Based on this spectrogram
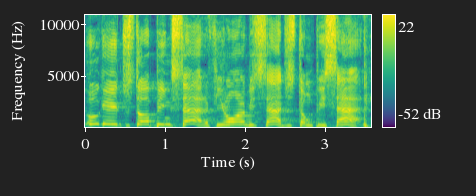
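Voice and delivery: lightly mocking her husband's matter-of-fact advice; dismissive husband. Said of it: "He's such a man".

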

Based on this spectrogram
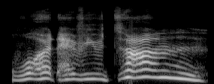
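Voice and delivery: slow, high, horrified question; a woman aghast at what they did; horrified gasp. Acted. Stunned woman asks the intruders in horror. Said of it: "looks at you horrified".

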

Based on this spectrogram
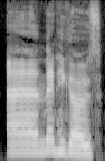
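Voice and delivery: usual speaking voice

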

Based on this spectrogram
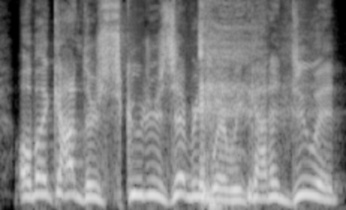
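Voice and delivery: giddy high sing-song rush; excited. Retold or imitated. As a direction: gush about the scooters, fast and high. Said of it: "come back and go".

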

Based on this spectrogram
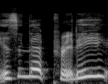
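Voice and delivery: slow, high, mock-admiring; sing-song admiring. Mocking just hanging stockings.

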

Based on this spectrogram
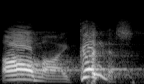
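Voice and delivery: slow, loud amazement; awestruck. Acted. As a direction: stretch it out, overwhelmed by the sight. John's awe at seeing Jesus.

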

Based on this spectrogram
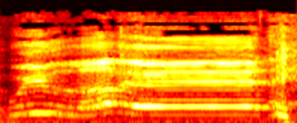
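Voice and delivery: high, loud, long-drawn cheer; hammed-up delight, stretching the words; mock enthusiasm. Cheering pricey California life, sarcastic gleeful whoop.

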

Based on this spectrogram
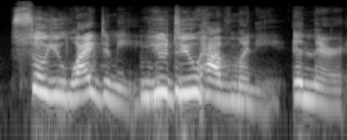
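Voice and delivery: loud, drawn-out mock accusation; slowly and loudly catch them in a lie; accusing cop. Acting the cop's accusation.

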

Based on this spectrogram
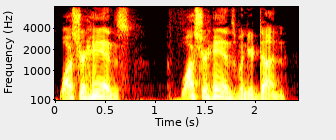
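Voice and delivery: high, loud frantic command; frantic high-pitched yelling; shouted order. A narrator's reading. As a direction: shout orders in germ panic. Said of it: "he shouted at her".

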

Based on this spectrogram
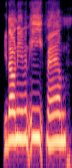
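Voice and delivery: high, soft comic disbelief; hushed high-pitched mock exasperation; incredulous mock protest. Acted quarrel with the doll.

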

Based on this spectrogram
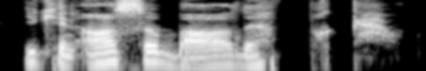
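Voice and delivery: hushed conspiratorial whisper. Real, not acted. Comedian telling listeners a secret, whispered. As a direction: lean in and whisper it.

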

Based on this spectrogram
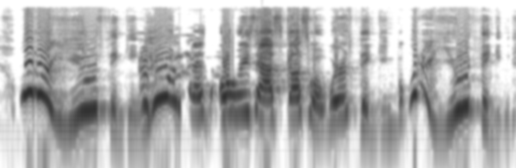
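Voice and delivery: loud, high mock outburst; exasperated retort. Housemate fed up with being asked, exasperated retort. Mimics housemate snapping back at questioner.

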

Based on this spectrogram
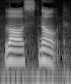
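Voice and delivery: normal talking voice

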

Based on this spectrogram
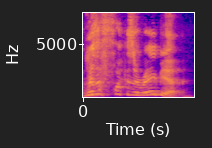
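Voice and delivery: mock disbelief. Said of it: "I'm like".

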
